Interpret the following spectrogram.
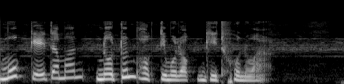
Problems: background sounds at intervals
